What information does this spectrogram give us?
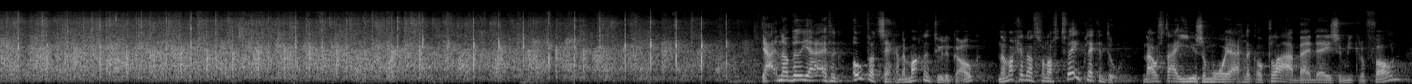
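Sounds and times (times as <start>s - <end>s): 
thunderous applause from audience: 0.0s - 7.8s
speech: 7.6s - 14.1s.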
